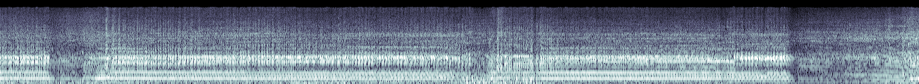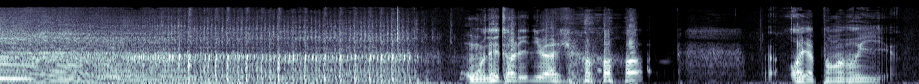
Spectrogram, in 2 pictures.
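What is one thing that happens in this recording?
A dirt bike engine roars loudly at high revs, then drops and revs in short bursts.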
